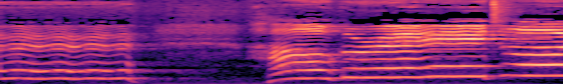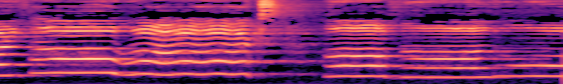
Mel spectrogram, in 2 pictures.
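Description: A woman singing solo and unaccompanied, holding notes with vibrato. About a second in she stops for a breath, then slides up into the next phrase and moves through a series of sustained notes.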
